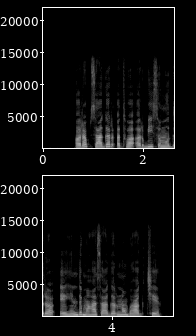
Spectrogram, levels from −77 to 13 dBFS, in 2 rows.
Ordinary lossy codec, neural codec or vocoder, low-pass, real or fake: none; none; 14.4 kHz; real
